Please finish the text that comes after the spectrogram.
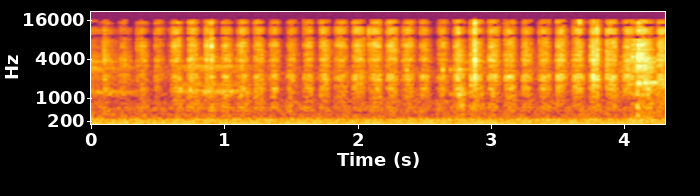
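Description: Steady back-and-forth sanding on a plastic part from a Revell 1968 Chevrolet Chevelle SS396 scale model kit, a close, continuous rhythmic rubbing scratch heard alone without talk.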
